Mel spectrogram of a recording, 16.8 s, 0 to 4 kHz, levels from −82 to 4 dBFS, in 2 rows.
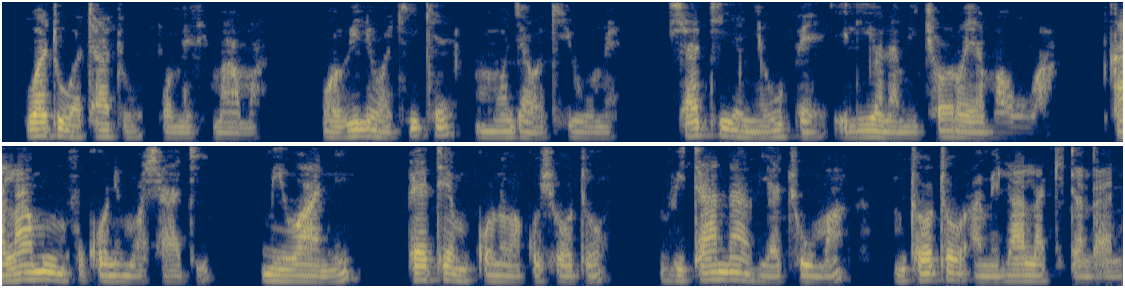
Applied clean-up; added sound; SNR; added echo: none; none; none; none.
